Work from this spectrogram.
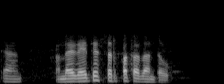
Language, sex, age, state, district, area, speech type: Telugu, male, 18-30, Andhra Pradesh, Eluru, urban, conversation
